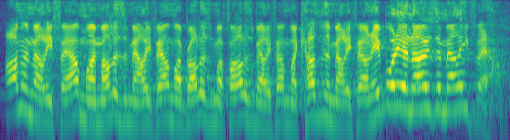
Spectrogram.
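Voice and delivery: indignant insistence swelling to a shout; insistent, building. Acted. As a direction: protest harder with every line. Davo insists, getting worked up.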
